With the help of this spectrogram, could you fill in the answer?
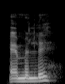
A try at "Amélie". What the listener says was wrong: না, এ কে তো এ বলি না, আমরা কি বলি? আ বলি, তাই না? আমেলি, ঠিক আছে?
